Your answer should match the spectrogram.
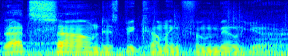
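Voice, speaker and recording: Grave heroic commander with lively pitch voiced by a man. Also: moderate pace, music in the background, close to an everyday voice. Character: stern, weary heroic Atlantean commander. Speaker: video game character. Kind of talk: dramatic game cutscene acting.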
